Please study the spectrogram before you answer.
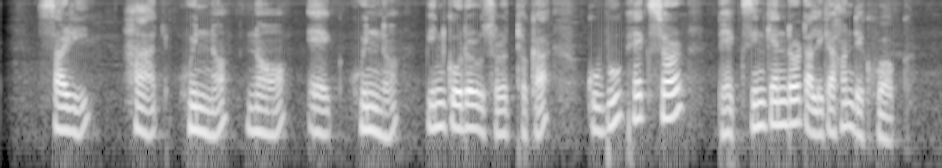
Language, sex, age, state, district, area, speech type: Assamese, male, 18-30, Assam, Lakhimpur, rural, read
